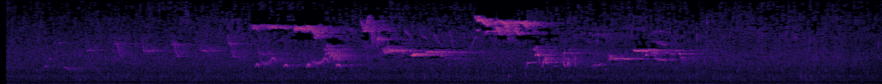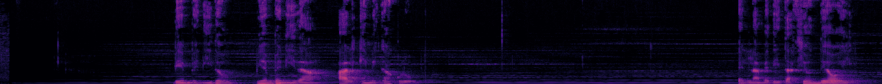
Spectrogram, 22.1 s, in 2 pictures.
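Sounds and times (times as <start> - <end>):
steady outdoor hiss: 0.1 - 11.2
birds chirping and singing: 0.8 - 8.7.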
